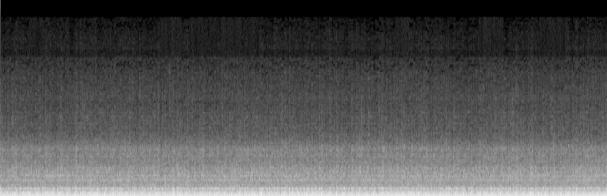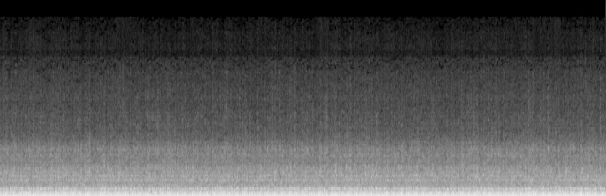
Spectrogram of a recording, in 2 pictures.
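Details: John Deere combine diesel engine idling on a hot, dry day while warming up; deep, steady idle with an even beat and no knocks or misses; normal idle.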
